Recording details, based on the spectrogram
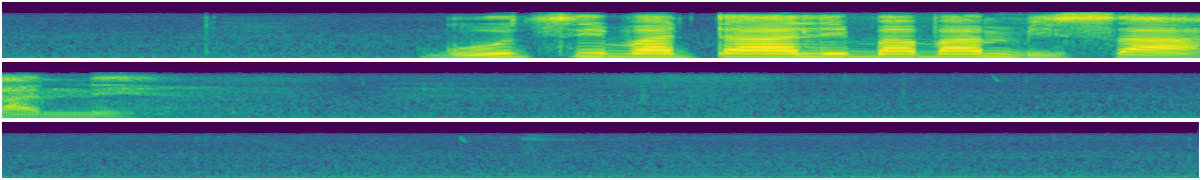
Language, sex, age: Swati, male, 21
